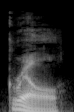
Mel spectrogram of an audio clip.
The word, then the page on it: grill: American English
